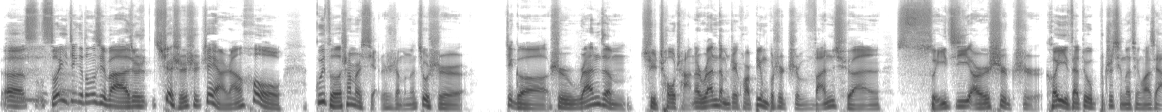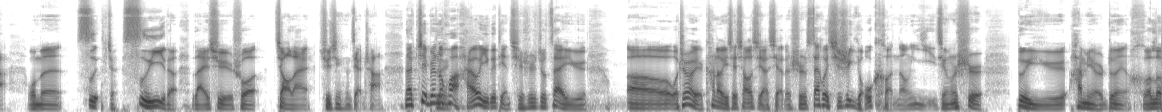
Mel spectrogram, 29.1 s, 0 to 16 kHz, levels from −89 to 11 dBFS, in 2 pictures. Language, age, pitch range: Chinese, 20-39, 85-115 Hz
